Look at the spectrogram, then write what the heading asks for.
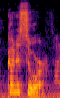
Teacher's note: Mais comme on l'a vu, beaucoup d'anglophones vont prononcer le EU comme OU, ce qui donne connoisseur.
